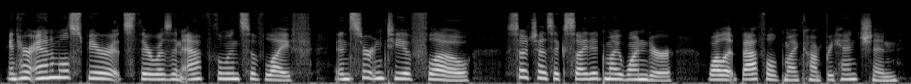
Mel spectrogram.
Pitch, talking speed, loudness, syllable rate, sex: 235 Hz, 160 wpm, -16 LUFS, 4.9 syllables/s, female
